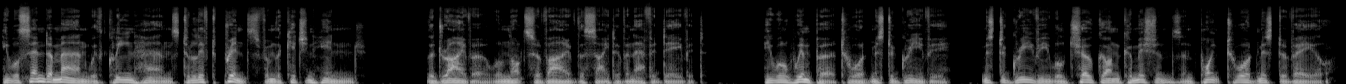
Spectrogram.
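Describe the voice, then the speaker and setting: A man voicing an imperious, eloquent detective genius in an audiobook, coolly confident, measured and formal. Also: a bass voice, big pitch swings, darkish tone, husky, no room sound, clean studio sound, full character voice. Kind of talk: audiobook character dialogue.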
